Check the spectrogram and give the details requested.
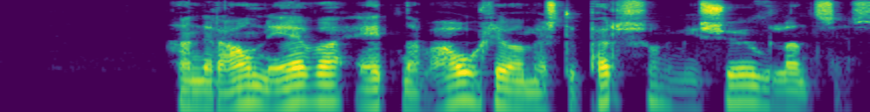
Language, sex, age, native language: Icelandic, male, 40-49, Icelandic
